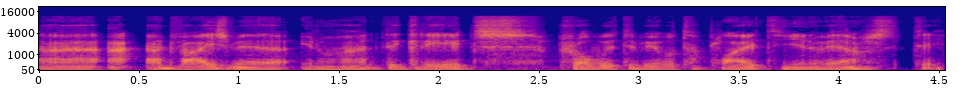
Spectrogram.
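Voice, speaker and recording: A man's very deep, low voice with a bright, sharp tone, ordinary pitch variation and a very fast pace. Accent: Glaswegian. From Scotland, Glasgow. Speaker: politician. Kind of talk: interview. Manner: halting, many fillers and repeats.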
